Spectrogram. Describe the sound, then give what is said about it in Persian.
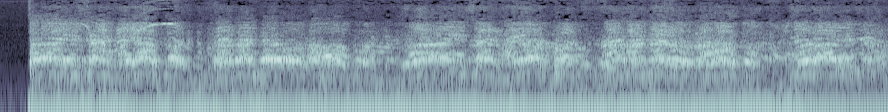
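A large crowd of Bandar Imam residents, Khuzestan province, protesting on a Thursday night, chants loudly in unison, voices rising and falling in repeated rhythmic phrases that continue without a break for the full length. “در همین حال، وبسایت عصر جنوب فیلمی از اعتراضات پنجشنبه شب شماری از مردم بندر امام منتشر کرد.”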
